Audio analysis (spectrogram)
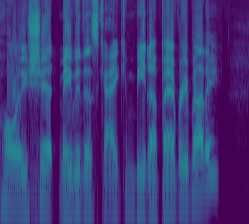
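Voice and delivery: ordinary delivery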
